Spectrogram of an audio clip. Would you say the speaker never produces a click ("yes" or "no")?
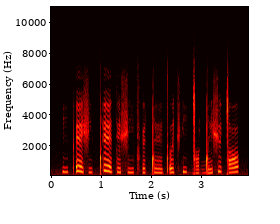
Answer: no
